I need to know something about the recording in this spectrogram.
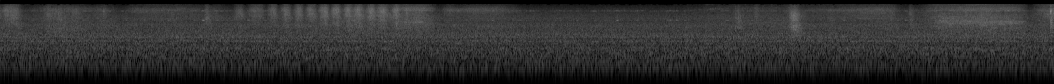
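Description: A steady, even background noise, with a few faint light clicks about two to five seconds in and one more near ten seconds.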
